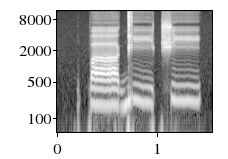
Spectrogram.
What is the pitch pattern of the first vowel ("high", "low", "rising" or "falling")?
low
